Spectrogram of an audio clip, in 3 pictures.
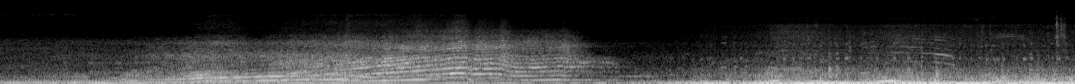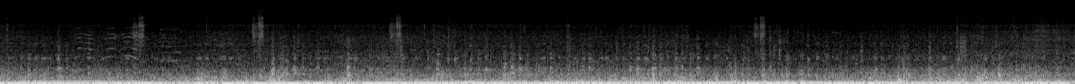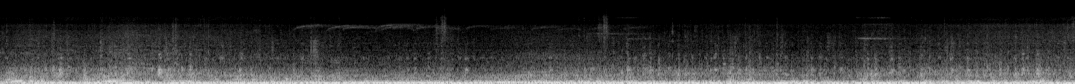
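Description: A sports car engine revs up in a series of quick rising sweeps. Then comes a steady, loud low engine drone heard from inside a Ferrari driving slowly, with a few faint clicks.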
